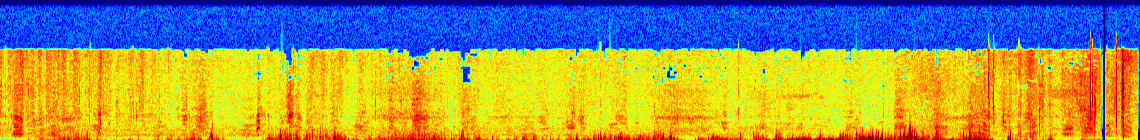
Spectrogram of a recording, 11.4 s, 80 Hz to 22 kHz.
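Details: Two young dogs, a Staffy of seven to eight months and an 11-month American Bulldog named Karma and Gypsy, playing together; continuous low rough growling and grumbling with short snorts and yaps, loudness rising and falling throughout.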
